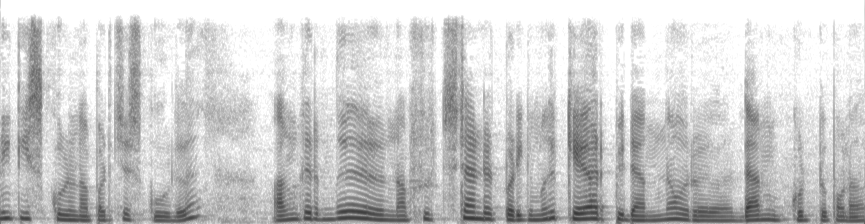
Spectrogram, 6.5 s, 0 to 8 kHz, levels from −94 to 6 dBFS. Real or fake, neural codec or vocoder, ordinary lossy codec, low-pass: fake; codec, 16 kHz in and 24 kHz out, 1.1 kbps, FireRedTTS-2 codec; none; 7.2 kHz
